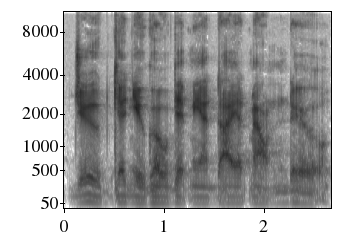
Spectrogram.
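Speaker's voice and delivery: low, flat machine voice reading typed text; robotic text-to-speech voice. Retold or imitated. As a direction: play the phone app speaking for him. Typed app voice asking son.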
